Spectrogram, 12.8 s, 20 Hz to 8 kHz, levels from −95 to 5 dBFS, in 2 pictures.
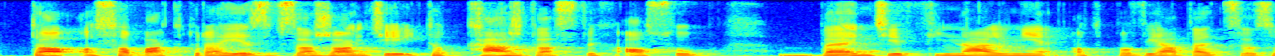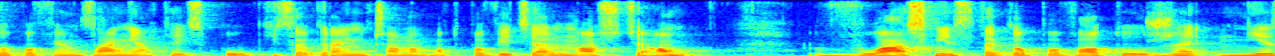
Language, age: Polish, 20-39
